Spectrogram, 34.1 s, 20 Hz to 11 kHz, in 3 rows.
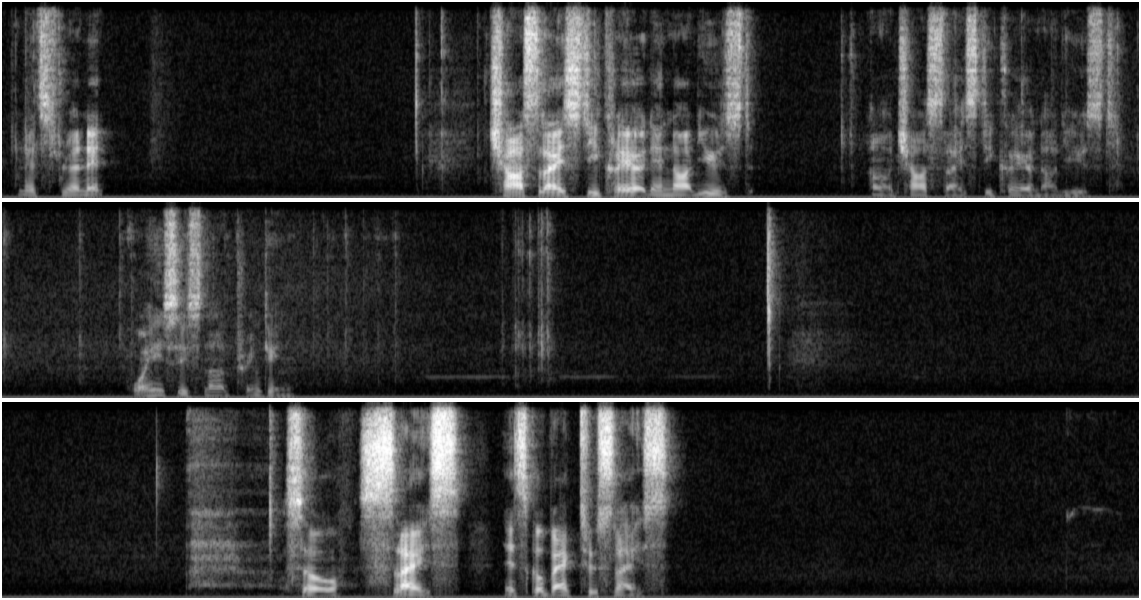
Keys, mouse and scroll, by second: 4.3 w, 4.9 g, 5.1 g, 5.8 g, 8.2-11.1 typing, 12.3-15.0 typing, 16.8-29.8 r.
